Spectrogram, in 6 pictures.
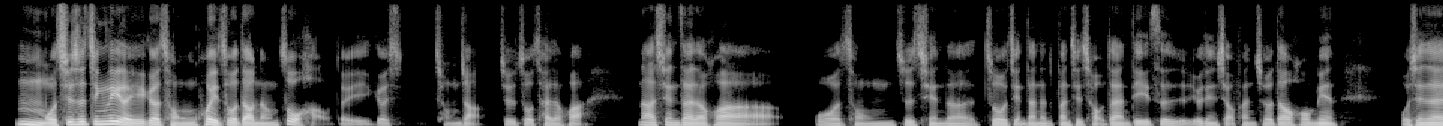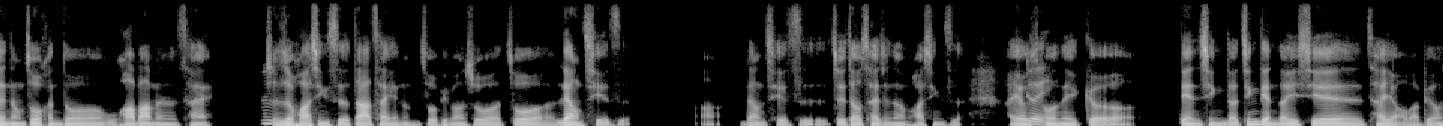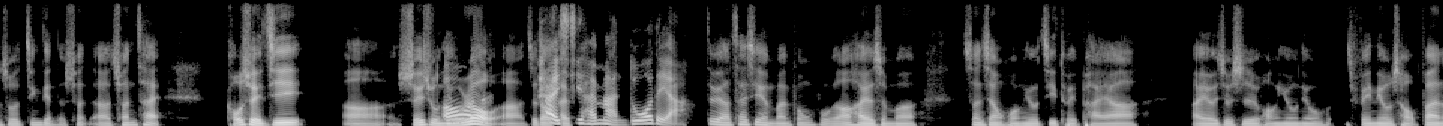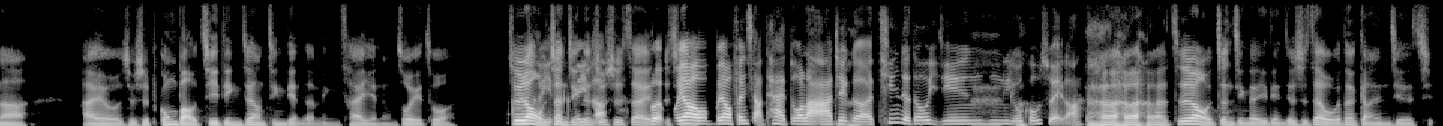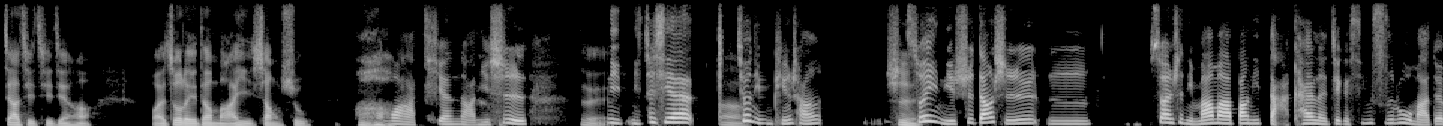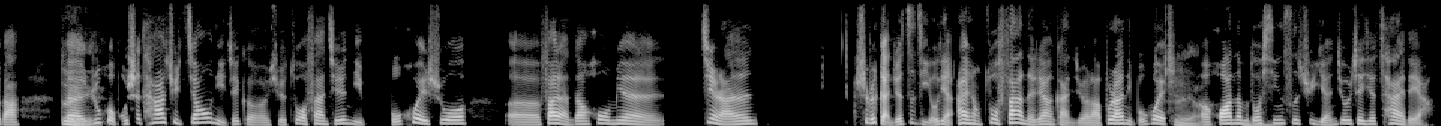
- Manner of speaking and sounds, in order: "酿" said as "亮"; "酿" said as "亮"; other background noise; joyful: "不要分享太多了啊，这个听着都已经流口水了"; laugh; laugh; tsk
- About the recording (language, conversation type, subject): Chinese, podcast, 你是怎么开始学做饭的？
